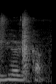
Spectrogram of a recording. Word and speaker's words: Eureka: А, Eureka. Читается Eureka. Eureka.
